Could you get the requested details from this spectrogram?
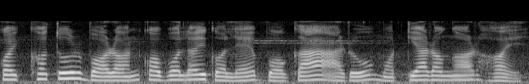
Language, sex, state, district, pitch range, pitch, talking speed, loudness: Assamese, female, Assam, Kamrup Metropolitan, 180-215 Hz, 200 Hz, 100 wpm, -15 LUFS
